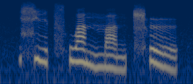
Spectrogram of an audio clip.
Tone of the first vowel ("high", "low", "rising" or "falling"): falling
